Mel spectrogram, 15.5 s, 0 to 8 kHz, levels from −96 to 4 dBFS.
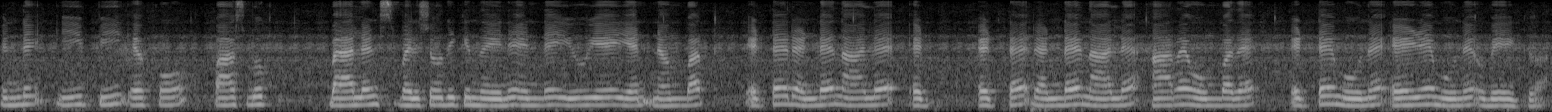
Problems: constant background noise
